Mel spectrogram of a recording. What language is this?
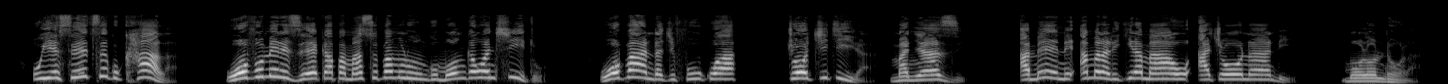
Nyanja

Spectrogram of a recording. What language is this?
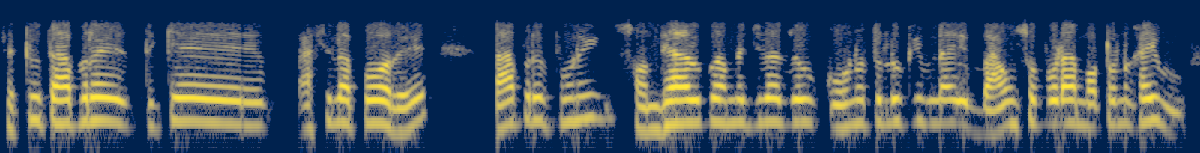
Odia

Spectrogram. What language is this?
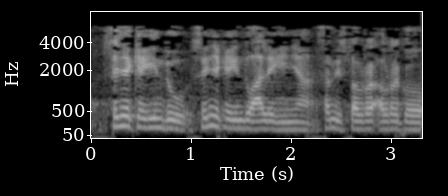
Basque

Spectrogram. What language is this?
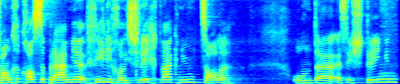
Swiss German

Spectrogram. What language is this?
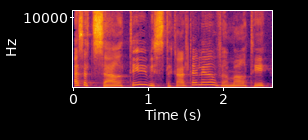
Hebrew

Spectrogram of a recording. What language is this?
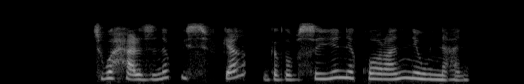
Kabyle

